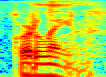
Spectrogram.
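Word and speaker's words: Coeur d'Alene: Idaho and uh it's it's actually core the like it's spelled D and then it's a l NE but yeah cordelane is the is how it's pronounced and uh that does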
